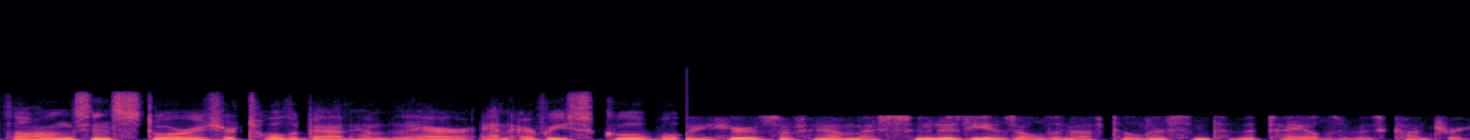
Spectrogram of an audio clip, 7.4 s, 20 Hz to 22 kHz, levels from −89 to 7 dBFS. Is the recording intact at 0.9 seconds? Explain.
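Yes, the speech at 0.9 seconds is intact, with no fault at that moment; it plays through the AMR wideband (HD Voice) codec at 12.65 kbit/s, which keeps it clear.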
